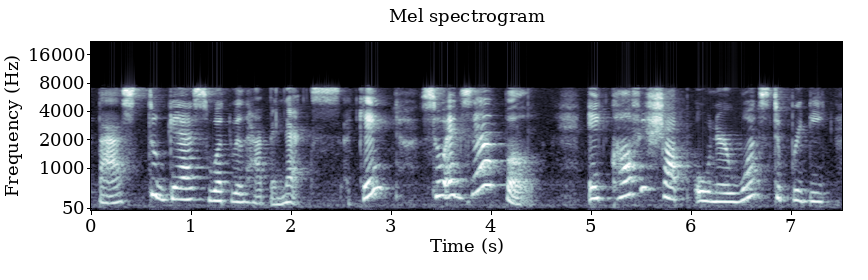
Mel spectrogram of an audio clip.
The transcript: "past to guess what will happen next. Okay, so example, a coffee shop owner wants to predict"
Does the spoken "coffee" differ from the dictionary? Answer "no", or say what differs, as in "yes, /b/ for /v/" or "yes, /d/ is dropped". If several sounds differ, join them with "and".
no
